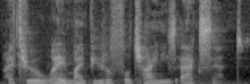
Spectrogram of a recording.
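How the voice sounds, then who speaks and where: A man's voice: mid-range voice, level tone, a little hiss or hum. Reflective older American man telling stories on stage. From Oakland, California, United States. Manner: reflective, earnest, with pauses and soft phrase endings. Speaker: public speaker. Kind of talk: personal storytelling talk on stage. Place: theatre stage before a seated audience.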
